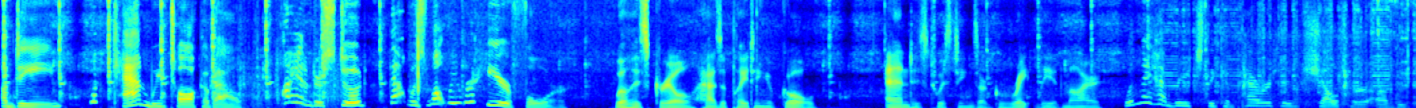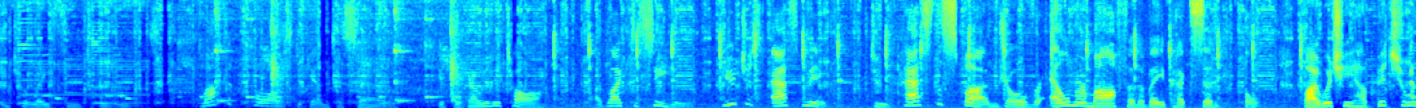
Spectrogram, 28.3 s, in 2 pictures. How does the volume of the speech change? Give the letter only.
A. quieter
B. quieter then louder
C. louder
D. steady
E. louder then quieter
B.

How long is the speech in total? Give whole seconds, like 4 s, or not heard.
28 s.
